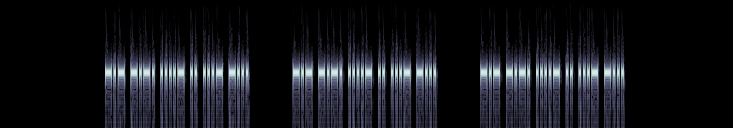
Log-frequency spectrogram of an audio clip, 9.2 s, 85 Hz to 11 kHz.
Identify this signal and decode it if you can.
Morse code, heard as a keyed tone, about 41 wpm, 700 Hz. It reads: KC4IVB KC4IVB KC4IVB
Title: USA Call Signs - 6 Characters - Repeated 3x - 45wpm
